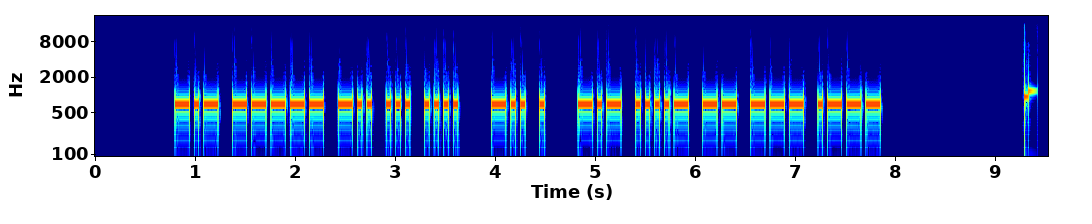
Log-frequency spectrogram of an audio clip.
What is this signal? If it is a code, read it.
Morse code, heard as a keyed tone, about 25 wpm, 700 Hz. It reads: K0DSH DE K4MOJ
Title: USA Callsign DE Callsign - 5 Characters - 25wpm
